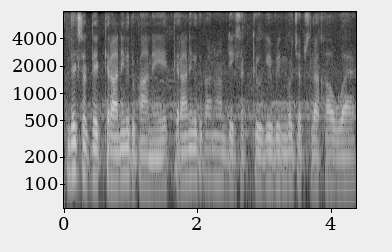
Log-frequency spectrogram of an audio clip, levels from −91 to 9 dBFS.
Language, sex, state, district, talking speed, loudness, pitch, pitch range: Hindi, male, Madhya Pradesh, Katni, 275 wpm, -20 LUFS, 110 Hz, 105-120 Hz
